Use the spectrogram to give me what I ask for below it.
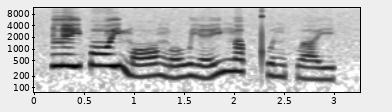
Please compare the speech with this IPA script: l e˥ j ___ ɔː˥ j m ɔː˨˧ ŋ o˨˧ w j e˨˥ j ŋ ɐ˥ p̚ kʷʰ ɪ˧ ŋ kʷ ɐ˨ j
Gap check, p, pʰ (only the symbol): p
